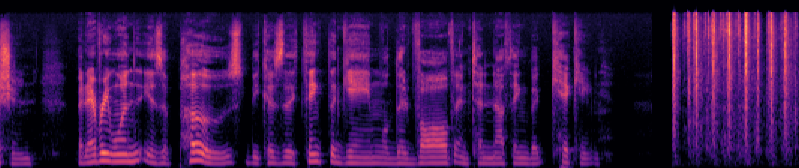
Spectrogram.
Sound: typing

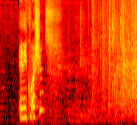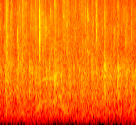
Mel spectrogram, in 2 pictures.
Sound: applause

